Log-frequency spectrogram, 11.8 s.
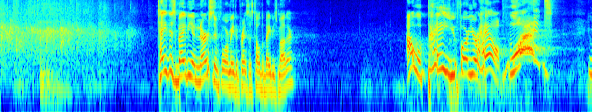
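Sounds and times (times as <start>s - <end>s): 
congregation clapping during a church sermon: 0.0s - 3.1s
speech: 3.2s - 6.0s, 8.3s - 11.1s.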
